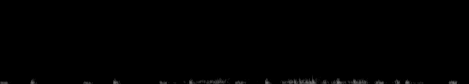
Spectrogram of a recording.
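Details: Rapid heartbeat with heavy breathing after a lot of running in place; fast, deep heartbeat thumps with low whooshing breath noise, a quickened heart after hard exercise.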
